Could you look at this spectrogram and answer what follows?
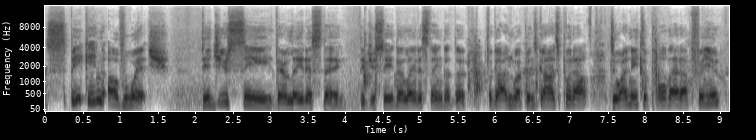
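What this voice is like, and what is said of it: Very sarcastic voice. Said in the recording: “my very sarcastic voice”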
